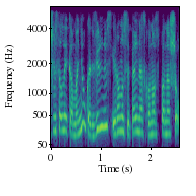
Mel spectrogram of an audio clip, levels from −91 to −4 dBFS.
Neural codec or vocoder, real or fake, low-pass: none; real; 5.4 kHz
